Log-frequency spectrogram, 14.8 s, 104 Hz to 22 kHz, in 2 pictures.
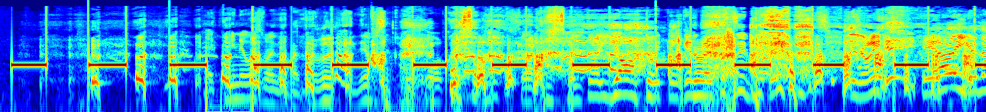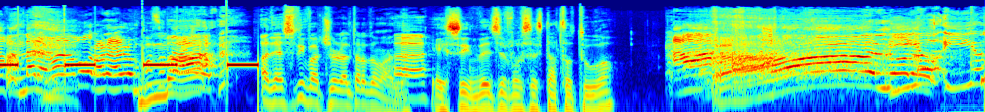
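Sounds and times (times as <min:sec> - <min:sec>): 
short high censor bleeps: 0:00.1 - 0:07.6, 0:08.5 - 0:09.4
laughter: 0:00.4 - 0:09.2, 0:12.4 - 0:14.7
speech: 0:01.0 - 0:12.2.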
